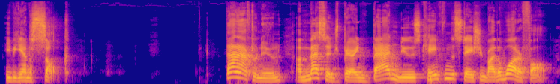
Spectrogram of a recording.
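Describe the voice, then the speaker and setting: Man, story narrator, mid-pitched, animated intonation, scripted reading for children. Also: normal speed, long pauses.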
